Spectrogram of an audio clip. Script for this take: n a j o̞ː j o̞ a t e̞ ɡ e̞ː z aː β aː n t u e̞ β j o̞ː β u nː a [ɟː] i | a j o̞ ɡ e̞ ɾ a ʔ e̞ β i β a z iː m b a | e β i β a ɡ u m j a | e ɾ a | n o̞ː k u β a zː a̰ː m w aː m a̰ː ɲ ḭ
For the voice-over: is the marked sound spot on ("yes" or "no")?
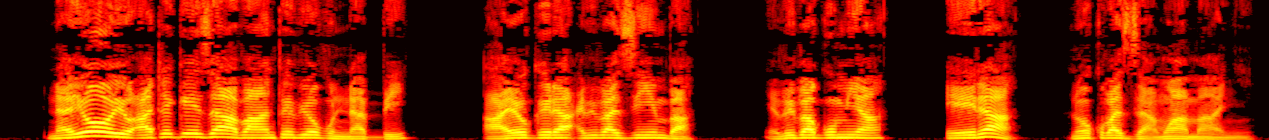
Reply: no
